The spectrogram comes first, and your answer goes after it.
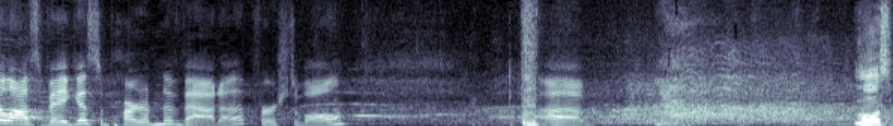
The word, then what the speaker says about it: Nevada: Reno no it's pronounced Nevada not in Texas it's not I don't know how you West coasters pronounce things but down where the salt of the earth NADA Nevada it's pronounced Nevada it's Neer thanks Diane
